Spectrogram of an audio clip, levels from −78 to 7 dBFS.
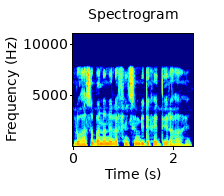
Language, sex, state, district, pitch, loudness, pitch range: Hindi, male, Arunachal Pradesh, Longding, 120 Hz, -16 LUFS, 120-125 Hz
